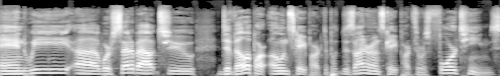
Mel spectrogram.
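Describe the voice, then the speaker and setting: A man speaks in an ordinary speaking voice with an American accent, lively intonation and a moderate pace. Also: fairly high pitch for a man. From California. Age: 40s. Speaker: skate shop owner. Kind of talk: interview. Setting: studio.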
